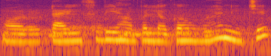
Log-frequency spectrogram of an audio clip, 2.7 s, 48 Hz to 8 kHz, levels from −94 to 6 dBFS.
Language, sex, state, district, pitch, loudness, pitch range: Hindi, female, Chhattisgarh, Raipur, 200 Hz, -13 LUFS, 190-215 Hz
